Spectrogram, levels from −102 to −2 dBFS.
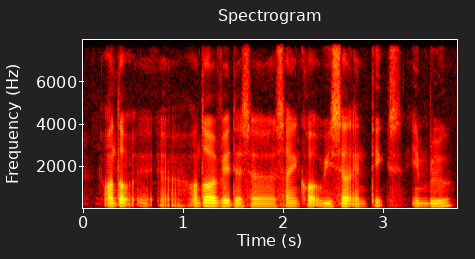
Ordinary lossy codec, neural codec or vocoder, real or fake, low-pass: none; none; real; none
